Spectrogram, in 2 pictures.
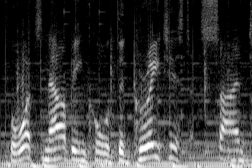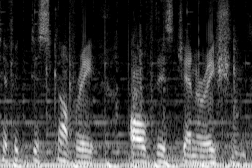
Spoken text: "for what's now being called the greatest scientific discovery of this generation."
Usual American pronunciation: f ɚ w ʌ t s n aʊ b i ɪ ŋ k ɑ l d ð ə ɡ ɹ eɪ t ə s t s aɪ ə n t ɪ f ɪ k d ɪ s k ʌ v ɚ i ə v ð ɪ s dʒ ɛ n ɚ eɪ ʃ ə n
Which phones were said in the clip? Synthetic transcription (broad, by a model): f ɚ w ʌ t s n aʊ b i ɪ ŋ k ɑ l d ð ə ɡ ɹ eɪ t ə s t s aɪ ə n t ɪ f ɪ k d ɪ s k ʌ v ɚ i ə v ð ɪ s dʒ ɛ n ɚ eɪ ʃ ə n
